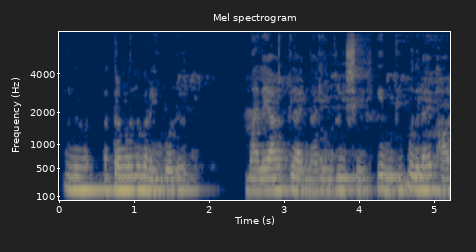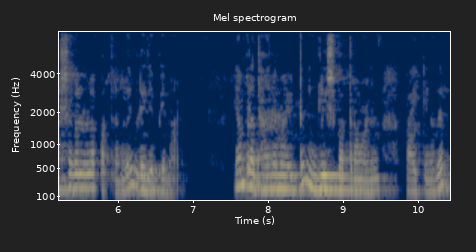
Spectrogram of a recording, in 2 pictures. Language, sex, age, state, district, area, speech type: Malayalam, female, 18-30, Kerala, Thiruvananthapuram, rural, spontaneous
